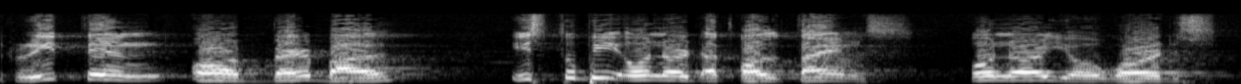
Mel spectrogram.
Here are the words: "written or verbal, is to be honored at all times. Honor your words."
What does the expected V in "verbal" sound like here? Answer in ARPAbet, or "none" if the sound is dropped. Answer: B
